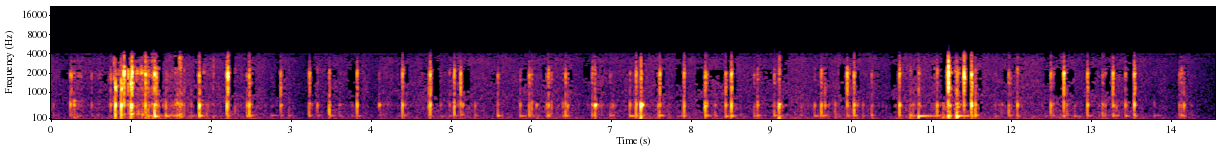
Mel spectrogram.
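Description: Irregular small clicks and knocks, muffled, as an action camera in its waterproof housing is moved underwater along a lake bottom. Denser bursts of knocking come about a second in and again near eleven seconds.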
